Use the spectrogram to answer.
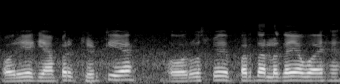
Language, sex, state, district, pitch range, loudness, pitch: Hindi, male, Rajasthan, Bikaner, 165-190 Hz, -13 LUFS, 180 Hz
